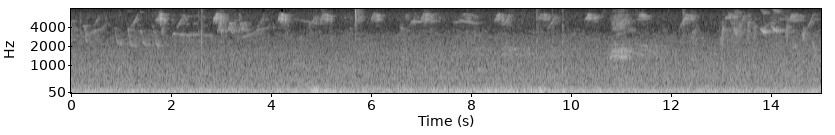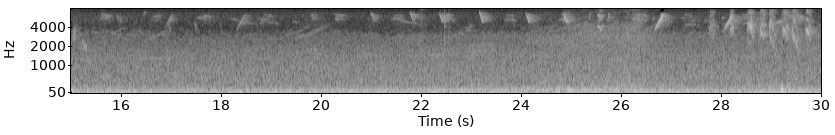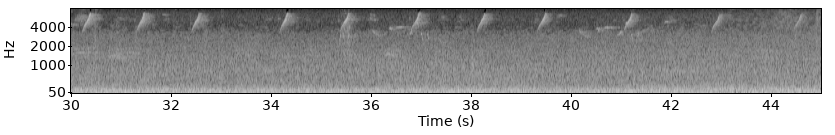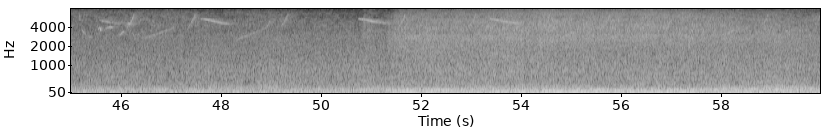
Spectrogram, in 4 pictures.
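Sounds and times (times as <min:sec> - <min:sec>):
city traffic rumble: 0:00.0 - 0:59.9
other birds calling: 0:10.3 - 0:11.6.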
